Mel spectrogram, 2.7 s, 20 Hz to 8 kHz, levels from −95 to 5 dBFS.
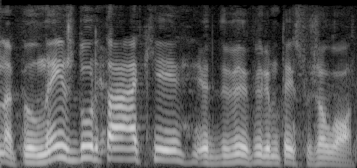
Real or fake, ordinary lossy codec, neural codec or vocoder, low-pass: fake; MP3, 64 kbps; codec, 16 kHz in and 24 kHz out, 2.2 kbps, FireRedTTS-2 codec; 7.2 kHz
